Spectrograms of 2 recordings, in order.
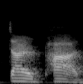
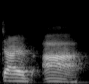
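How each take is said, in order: First: The p sound carries over into the second syllable. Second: The second syllable starts with a bare vowel. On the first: The speaker calls it right. "The p transfers over here" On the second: The speaker calls it wrong. "It's not type ah"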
